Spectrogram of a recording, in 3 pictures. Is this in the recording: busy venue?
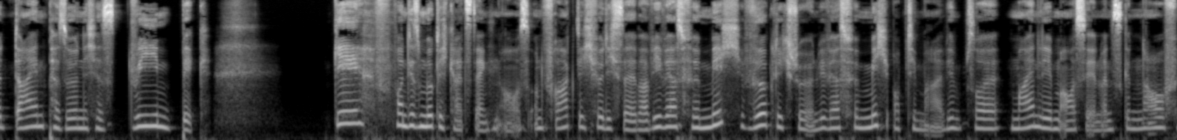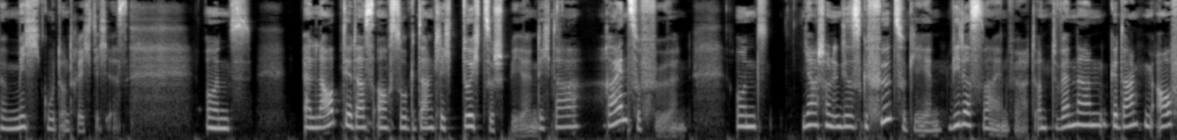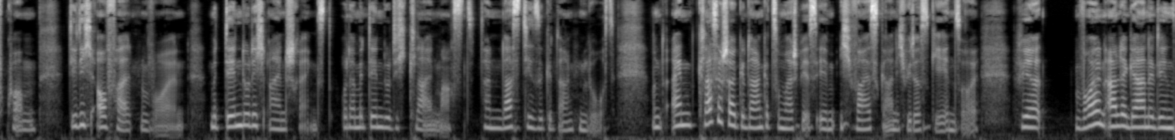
no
